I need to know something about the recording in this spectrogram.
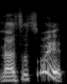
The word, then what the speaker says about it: Massasoit: Massasoit.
